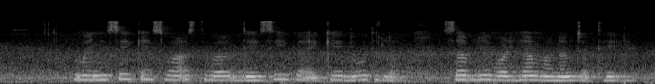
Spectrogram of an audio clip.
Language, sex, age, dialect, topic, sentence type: Chhattisgarhi, female, 56-60, Northern/Bhandar, agriculture, statement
